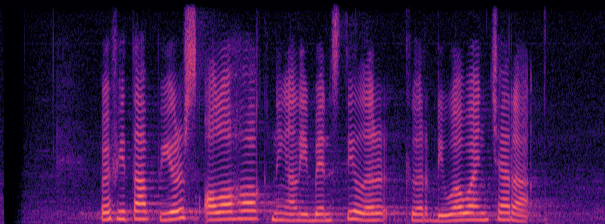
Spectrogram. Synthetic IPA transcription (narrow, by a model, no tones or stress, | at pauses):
pɛfit̪apirsɔlɔɦɔk̚niŋalibɛnst̪ilərkɨrdiwawaɲt͡ʃaɾa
